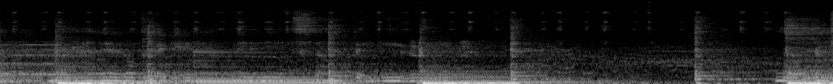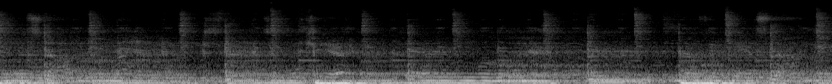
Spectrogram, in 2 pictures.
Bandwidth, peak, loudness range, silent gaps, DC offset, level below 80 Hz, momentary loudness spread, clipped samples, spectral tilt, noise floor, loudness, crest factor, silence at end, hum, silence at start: 12.5 kHz; -6 dBFS; 3 LU; none; under 0.1%; -22 dBFS; 15 LU; under 0.1%; -7.5 dB/octave; -47 dBFS; -24 LUFS; 16 dB; 0 s; none; 0 s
